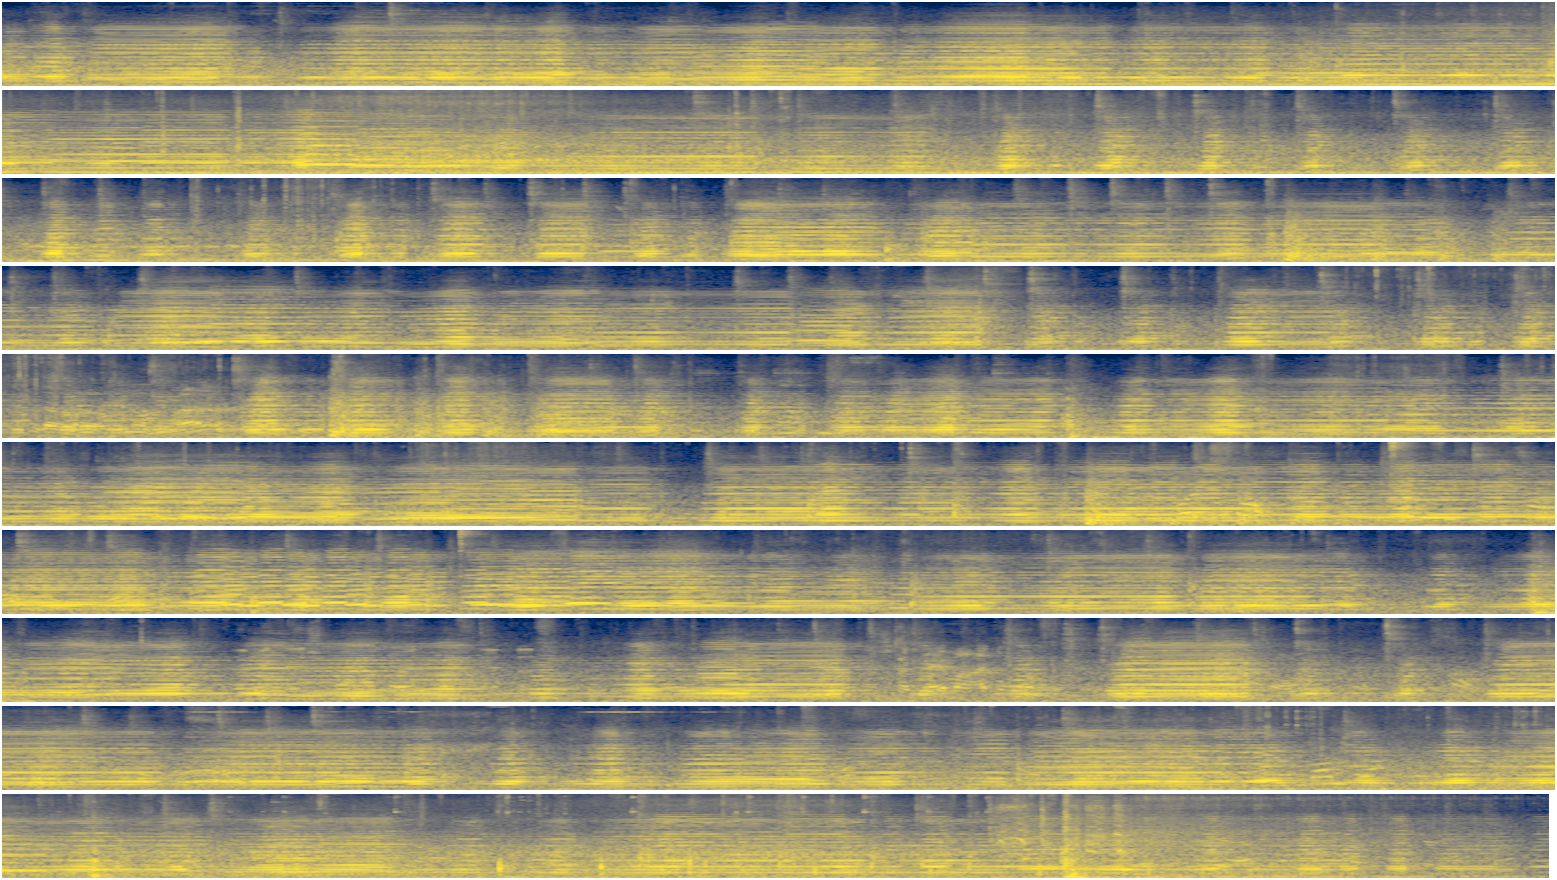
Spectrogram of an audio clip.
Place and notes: Accordionist outside the Arminius Halle
Often playing beside the entrance to the market hall and saying hello as you pass by.
Berlin, Germany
